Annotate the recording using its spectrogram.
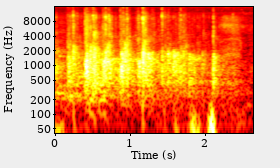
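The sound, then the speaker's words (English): A brief round of audience applause for the speaker's wife, a dense patter of many hands clapping at once for a couple of seconds, fairly soft, with a dull thump near the end as it fades. “Give my wife a round of applause, please.”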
